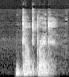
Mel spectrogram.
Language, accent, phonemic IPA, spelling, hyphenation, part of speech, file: English, Southern England, /ˈɡʌtbɹɛd/, gutbread, gut‧bread, noun, LL-Q1860 (eng)-gutbread.wav
- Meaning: The pancreas, especially the pancreas of livestock used as food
